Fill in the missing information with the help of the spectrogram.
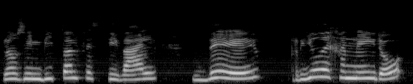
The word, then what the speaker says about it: Río de Janeiro: pero en español sería Janeiro, esa J para nosotros es, eh, viene de aquí, es fuerte, Río de Janeiro.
